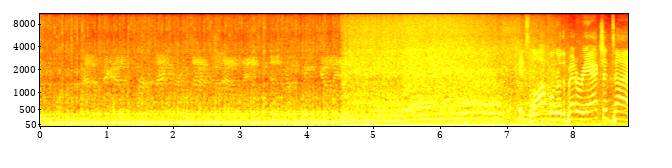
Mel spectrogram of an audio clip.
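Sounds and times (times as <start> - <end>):
Pro Stock drag racing car engines idling and revving in pre-stage: 0.0 - 8.8
announcer speaking: 0.4 - 6.0, 7.0 - 8.8
speech: 7.3 - 8.8.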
